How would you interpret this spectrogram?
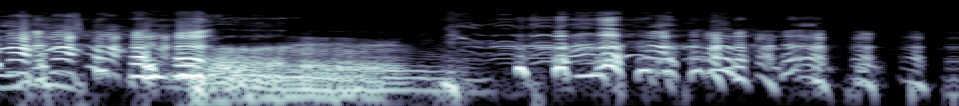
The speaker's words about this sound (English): It's only on this day. Like, I don't fart like this during the week.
